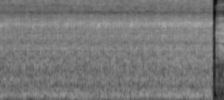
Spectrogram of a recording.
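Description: A Ford Puma with a Zetec engine idles at close range with a steady, even mid-low hum, running continuously until a sudden knock cuts in near the end.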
